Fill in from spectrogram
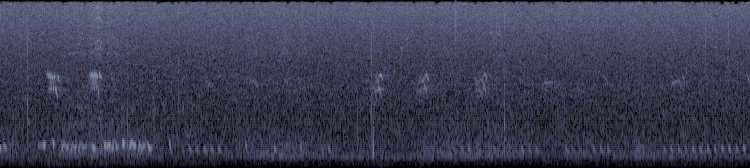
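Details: Black grouse males displaying at the lek: a continuous bubbling, rolling coo of fast low pulses, loud at the start, then softer runs, broken by short hissing sneezes.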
